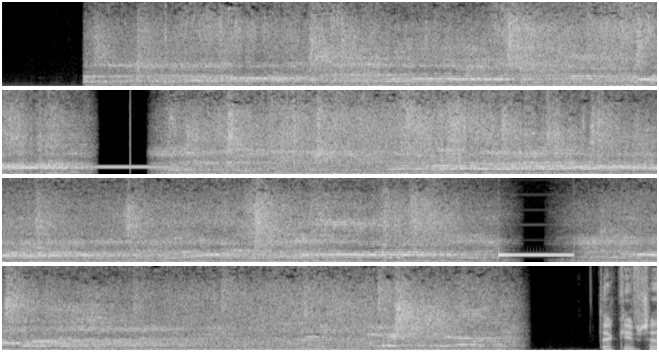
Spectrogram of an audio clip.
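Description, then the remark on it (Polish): Loud, chaotic shouting and yelling from many voices of prisoners held by Belarusian authorities, heard from outside the detention building, muffled, mixed with banging and a steady din, broken by a few brief silences. “tam słyszeliśmy głosy, właściwie głosy, no właściwie wrzaski więźniów więźniów, którzy, którzy są przetrzymywani przez, przez władze białoruskie, to może posłuchamy przez chwilę, jak to brzmiało.”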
